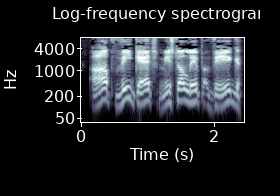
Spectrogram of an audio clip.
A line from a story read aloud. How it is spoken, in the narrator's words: said the booming voice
